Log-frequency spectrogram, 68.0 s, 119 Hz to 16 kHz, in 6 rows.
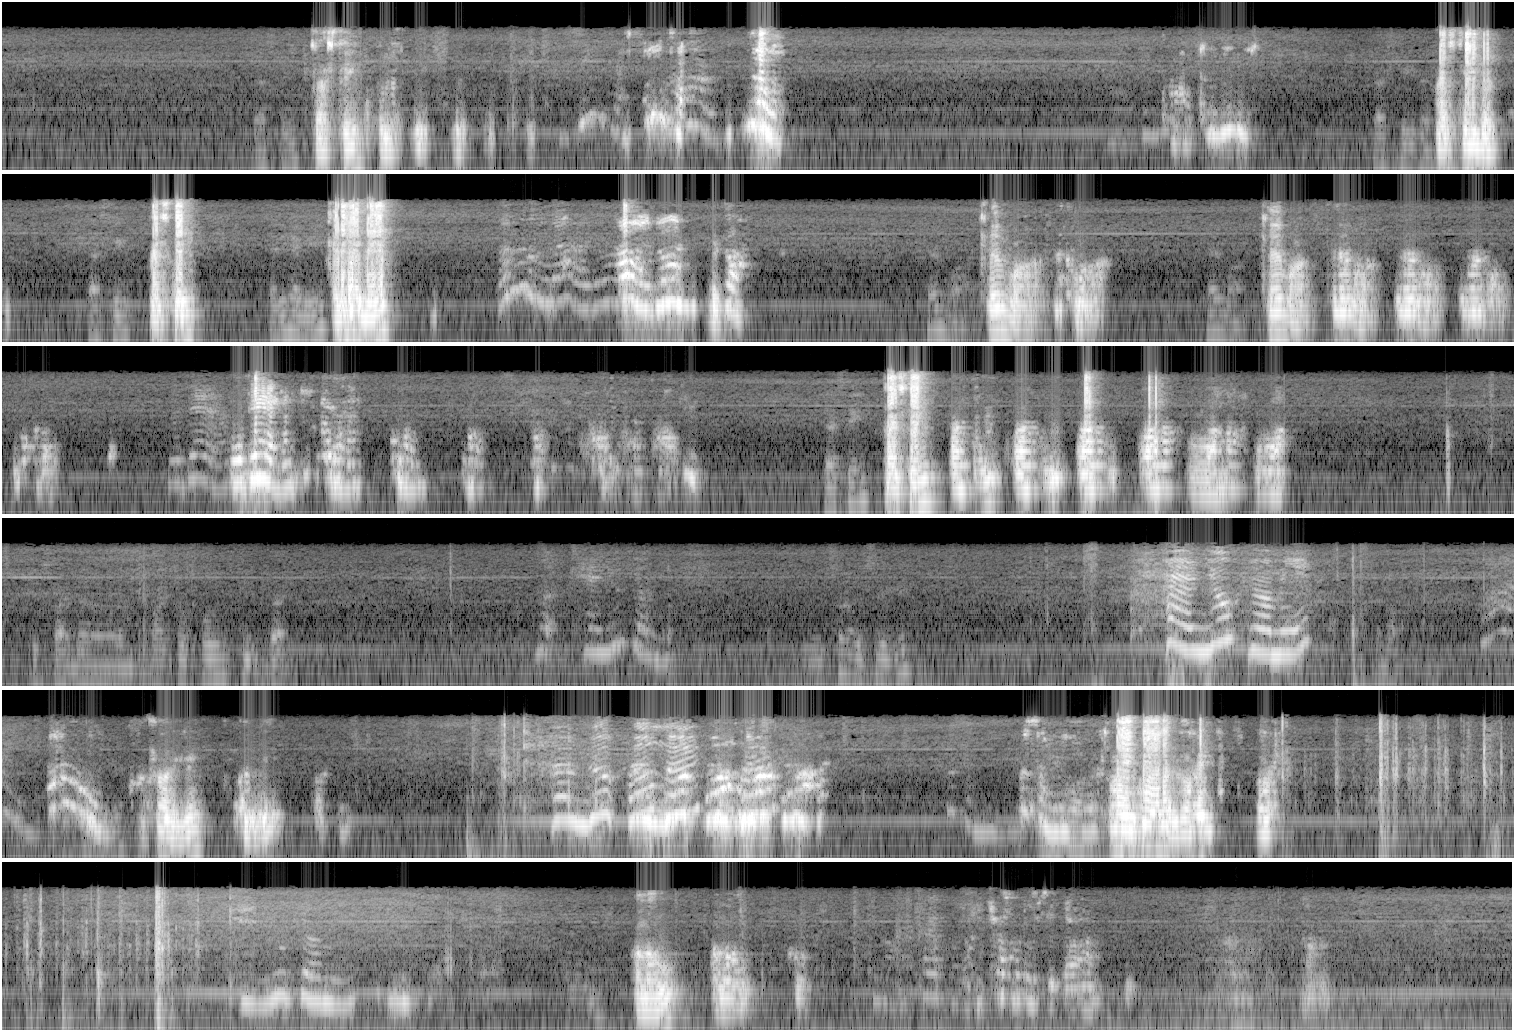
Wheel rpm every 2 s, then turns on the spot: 0, 0, 0, 0, 0, 0, 0, 0, 0, 0, 0, 0, 0, 0, 0, 0, 0, 0, 0, 0, 0, 0, 0, 0, 0, 0, 0, 0, 0, 0, 0, 0, 0, 0.
none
